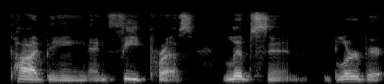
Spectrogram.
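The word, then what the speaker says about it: Blubrry: and feed press libson blurberry oh was it like blueberry it's spelled be uh b u b r r y you have Amazon you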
